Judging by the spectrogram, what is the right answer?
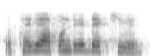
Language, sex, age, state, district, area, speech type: Odia, female, 60+, Odisha, Balasore, rural, conversation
